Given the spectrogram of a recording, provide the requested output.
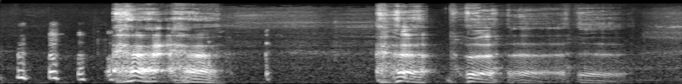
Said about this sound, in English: Jesus Christ. Cough.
